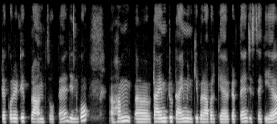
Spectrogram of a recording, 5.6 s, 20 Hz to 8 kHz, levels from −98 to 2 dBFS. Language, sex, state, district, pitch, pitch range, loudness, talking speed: Hindi, female, Uttarakhand, Uttarkashi, 205 Hz, 190-215 Hz, -16 LUFS, 215 wpm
